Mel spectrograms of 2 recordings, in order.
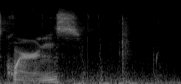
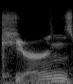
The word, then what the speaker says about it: querns: All right, we now need to deactivate both of these querns. Apparently they're pronounced kierns, but that just no.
